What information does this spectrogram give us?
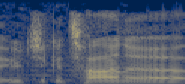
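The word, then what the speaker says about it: Uchigatana: Now the Uchikatana, that's how it's pronounced.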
